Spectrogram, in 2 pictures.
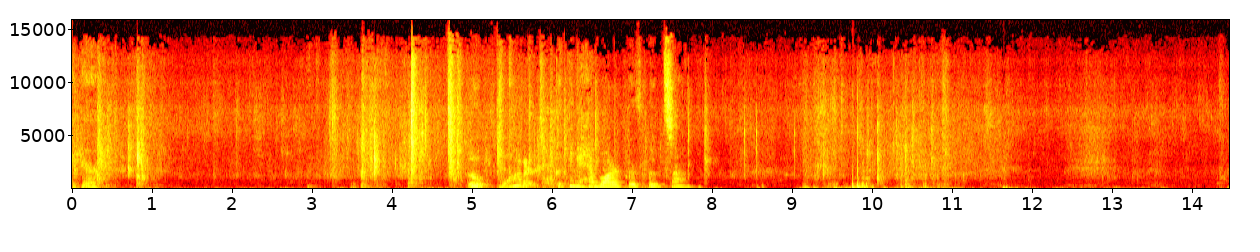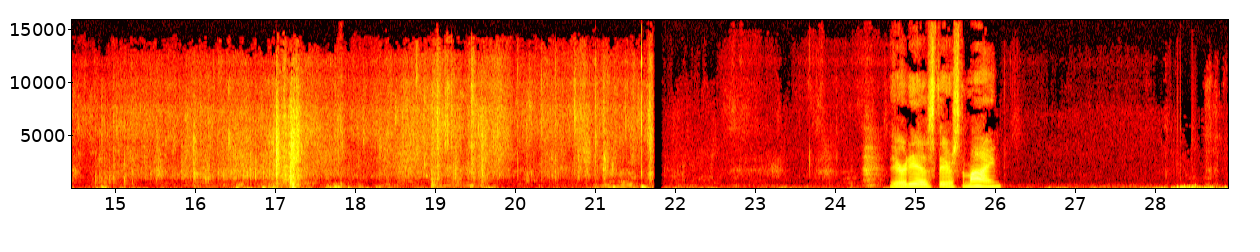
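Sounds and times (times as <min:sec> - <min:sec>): outdoor ambience: 0:00.0 - 0:28.9
footsteps over rock and water: 0:00.2 - 0:12.1, 0:13.0 - 0:21.8.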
